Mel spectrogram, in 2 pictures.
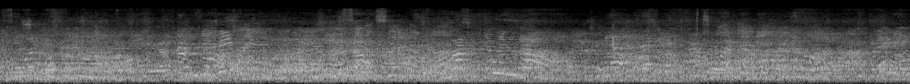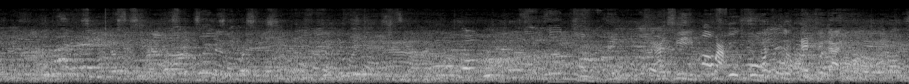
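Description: A crowd of men and women chatter all at once, close by, in an echoing hall.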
